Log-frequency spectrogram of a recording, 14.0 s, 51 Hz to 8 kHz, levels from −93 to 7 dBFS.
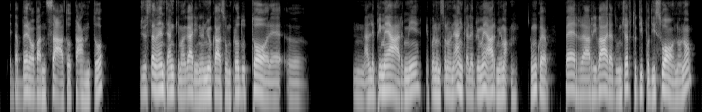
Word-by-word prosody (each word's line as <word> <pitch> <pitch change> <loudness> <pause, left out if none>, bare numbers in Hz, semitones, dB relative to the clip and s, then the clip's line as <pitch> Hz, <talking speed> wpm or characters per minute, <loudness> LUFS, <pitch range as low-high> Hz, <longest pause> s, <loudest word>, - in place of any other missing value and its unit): è - - -18
davvero 115 +4 -1
avanzato 110 -2 0
tanto. 105 +7 -2 0.7
Giustamente 135 +1 +1
anche 130 -1 0
magari 115 0 +1
nel 115 +1 0
mio 125 +1 +4
caso 115 -2 +1
un 105 - -3
produttore, 120 -4 0
uhm, 100 -3 -12 1.0
mhmm, 105 -2 -8
alle 115 +3 -2
prime 135 +2 +2
armi, 130 +3 +2
che - - -19
poi 120 - -4
non 115 -1 +1
sono 125 +1 -3
neanche 130 0 0
alle 115 -2 -3
prime 125 +6 0
armi 125 -5 +2
ma, 120 0 -1
mhmm, 110 0 -12 0.3
comunque 120 -3 -2 0.2
per 140 -4 0
arrivare 120 +3 +2
ad 110 -1 -6
un 110 +1 -2
certo 145 0 -1
tipo 125 -2 -4
di 115 +2 -2
suono, 115 -6 +3
no, 180 - -2
120 Hz, 160 wpm, -20 LUFS, 110-130 Hz, 1.0 s, mio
